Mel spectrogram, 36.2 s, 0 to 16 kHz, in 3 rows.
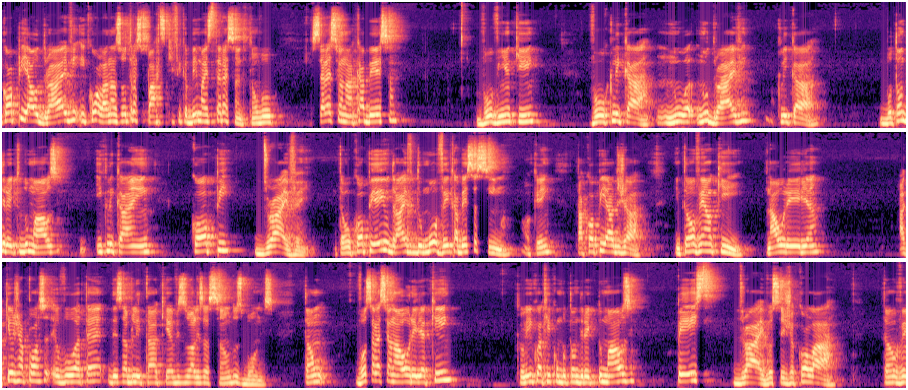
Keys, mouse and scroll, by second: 4.3 drag, 6.5-9.4 middle drag, 11.4-14.4 right drag, 18.2-22.3 middle drag, 22.3 click, 25.4-28.3 drag, 31.3-34.4 right drag.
